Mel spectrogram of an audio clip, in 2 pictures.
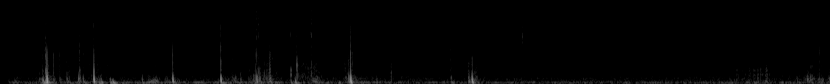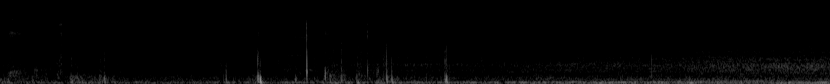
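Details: An Egyptian Mau kitten playing on a couch purrs low and steadily beneath sharp rustles and taps.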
